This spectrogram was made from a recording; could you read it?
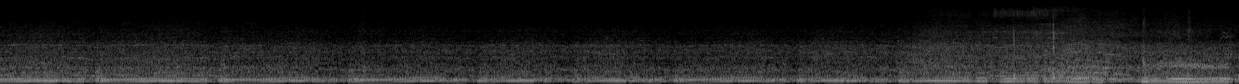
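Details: BMW E46 after new DISA, engine mounts, PCV/oil separator and hoses, spark plugs, fuel filter, fuel pump, water pump: idle is smooth from start, but after blipping the throttle it hunts up and down erratically.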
